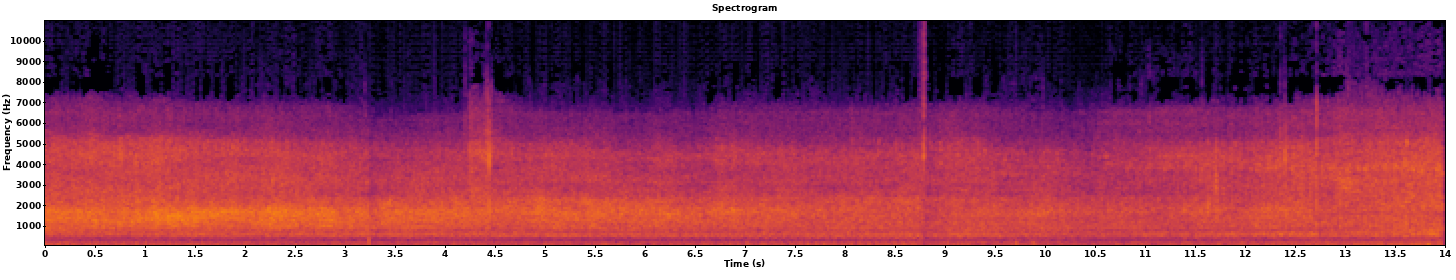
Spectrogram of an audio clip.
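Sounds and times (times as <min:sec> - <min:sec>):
diesel engine running: 0:00.0 - 0:14.0.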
